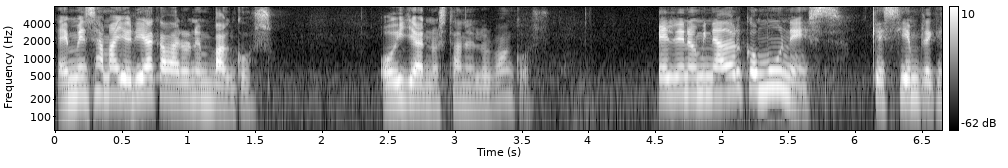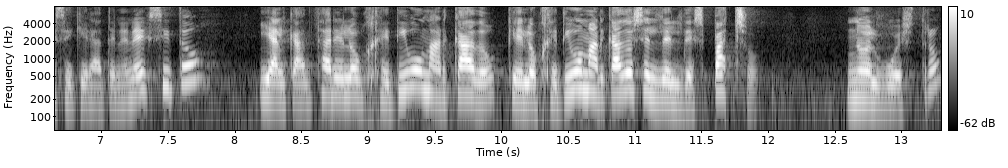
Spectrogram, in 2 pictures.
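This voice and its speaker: A woman talks at a moderate pace with a fairly high pitch and lively intonation. It is an ordinary speaking voice. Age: 30s. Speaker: lawyer and master's program coordinator. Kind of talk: seminar talk to university students.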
